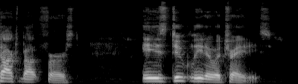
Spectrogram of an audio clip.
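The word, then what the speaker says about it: Leto Atreides: Duke Leo at trades you will hear uh dun bro there dud bro dun bro snobs uh who will will ostentatiously pronounce it leato at trates it doesn't really make a difference these characters don't in fact exist I I call him Duke Leo at tradies you're free to call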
